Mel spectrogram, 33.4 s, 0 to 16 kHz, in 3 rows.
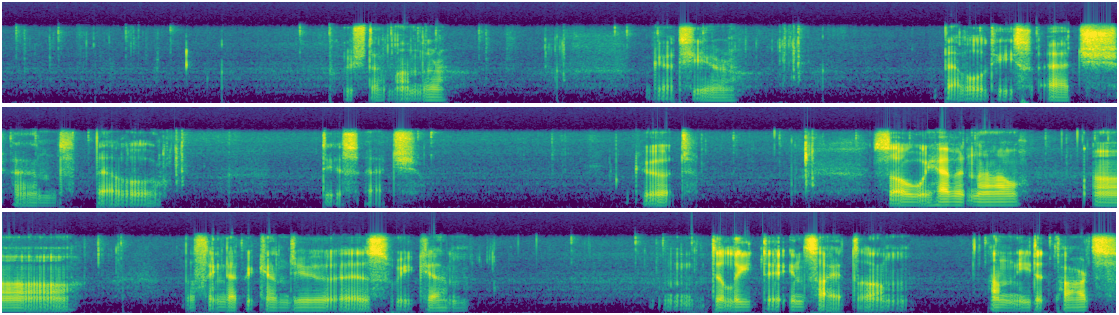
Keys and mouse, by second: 1.7-3.5 right drag, 5.5 Tab, 7.8 ctrl+b, 11.5 middle click, 12.8 ctrl+b, 16.7-18.6 middle drag, 19.2 Tab, 24.3 Tab, 27.1 Tab, 29.9 Tab.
